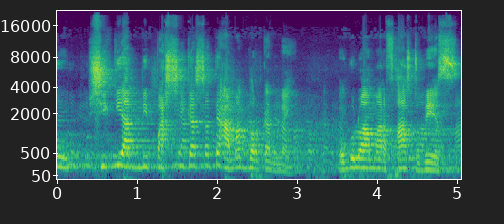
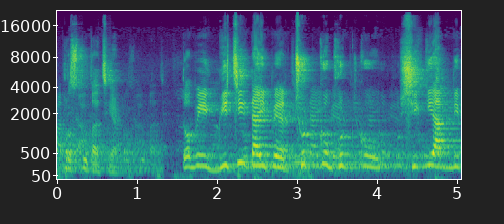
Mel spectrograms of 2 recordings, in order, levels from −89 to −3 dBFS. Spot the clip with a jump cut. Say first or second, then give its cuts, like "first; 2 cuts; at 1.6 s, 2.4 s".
second; 1 cut; at 1.4 s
